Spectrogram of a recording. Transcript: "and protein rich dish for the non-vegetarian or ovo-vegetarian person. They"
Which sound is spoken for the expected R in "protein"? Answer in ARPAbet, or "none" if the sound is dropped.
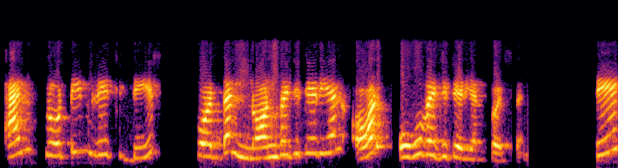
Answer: R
